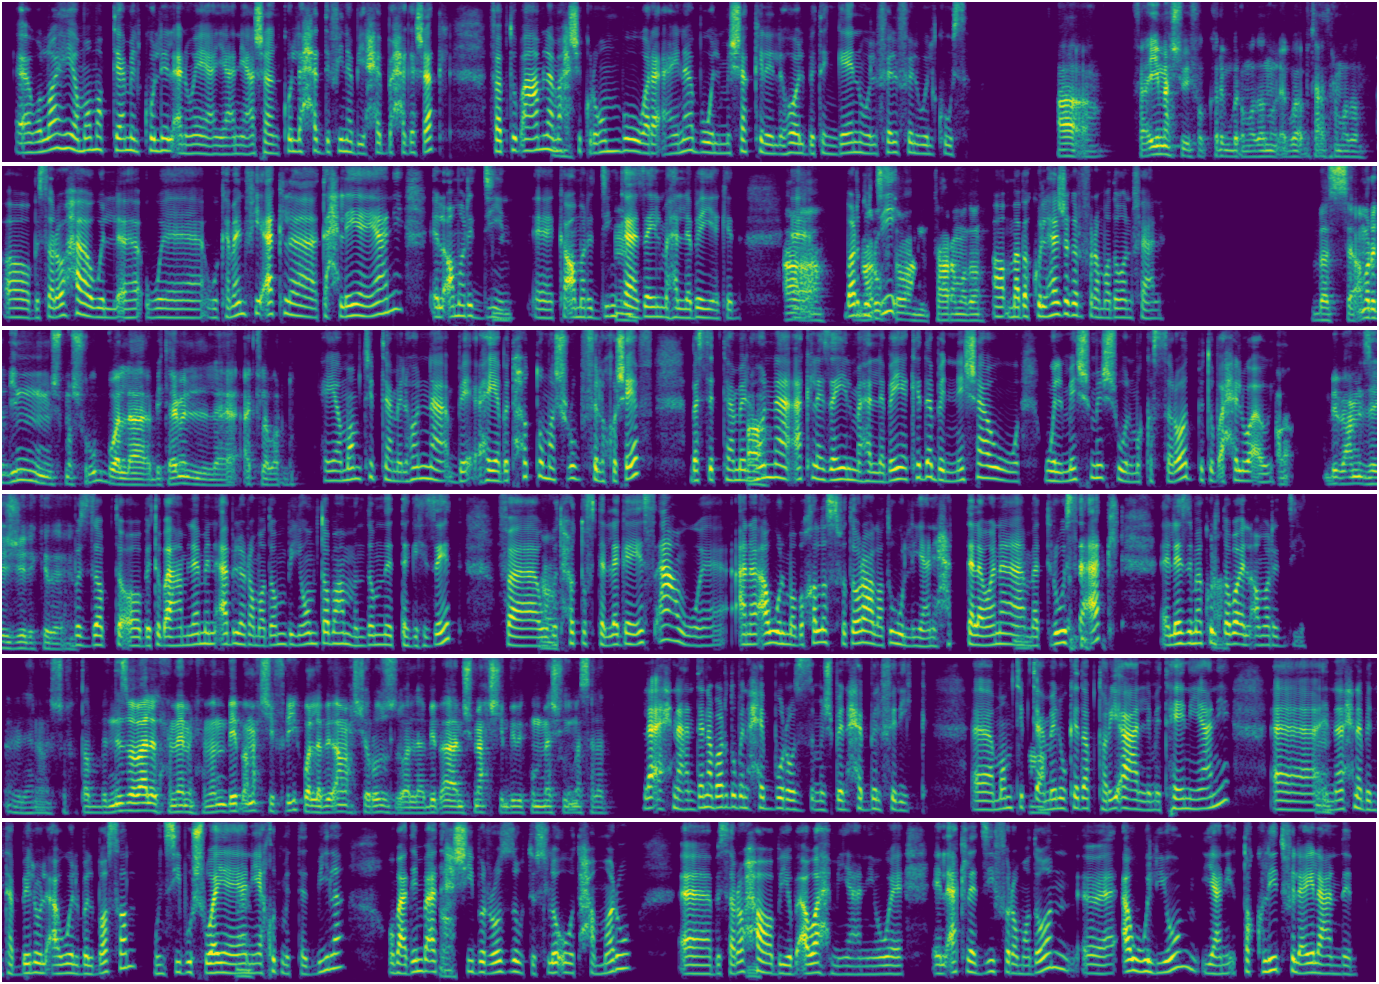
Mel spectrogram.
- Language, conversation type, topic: Arabic, podcast, إيه أكتر ذكرى ليك مرتبطة بأكلة بتحبها؟
- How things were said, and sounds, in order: laugh; tapping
